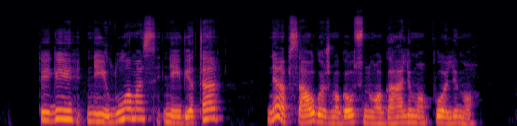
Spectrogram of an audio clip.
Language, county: Lithuanian, Vilnius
